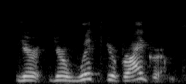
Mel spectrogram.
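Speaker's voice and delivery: ordinary delivery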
